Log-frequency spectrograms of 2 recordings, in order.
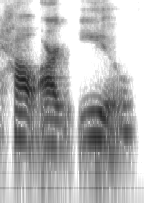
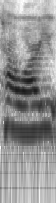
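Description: First: It is asked in a serious, earnest way. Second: It is asked in a casual, routine way.

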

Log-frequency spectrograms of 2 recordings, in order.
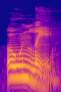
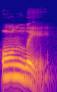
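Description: First: The first vowel glides into a W sound. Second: The first vowel has no W glide at the end. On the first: The speaker calls it right. "but get to the W sound" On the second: The speaker calls it wrong. "I know you want to say only or only"

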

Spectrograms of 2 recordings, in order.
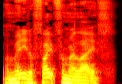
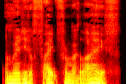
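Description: First: It is said at a louder volume. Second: It is said at a normal, softer volume.

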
